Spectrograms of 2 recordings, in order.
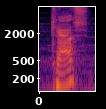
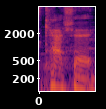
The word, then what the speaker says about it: cache: fun of Julia because the word cash CH H wait hold on c a c h e like the things you Loot and tarov that are hidden in the ground cash Julia thought you pronounced it as cash a ignore Julia yo yo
